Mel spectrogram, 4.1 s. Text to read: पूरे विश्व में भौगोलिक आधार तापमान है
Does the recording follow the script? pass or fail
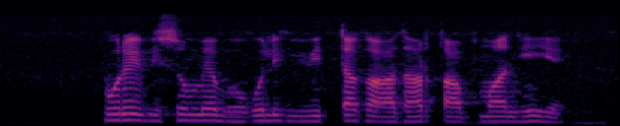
fail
